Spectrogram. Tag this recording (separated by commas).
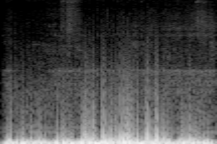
Wind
